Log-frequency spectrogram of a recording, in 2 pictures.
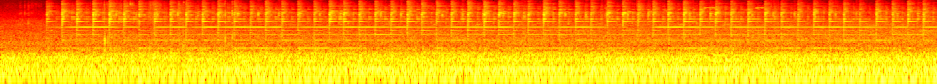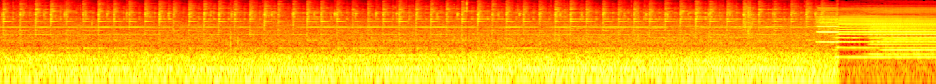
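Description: Diesel freight locomotive approaching, its rumble growing slowly louder. Near the end its air horn starts blowing loudly, a chord of several notes at once.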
